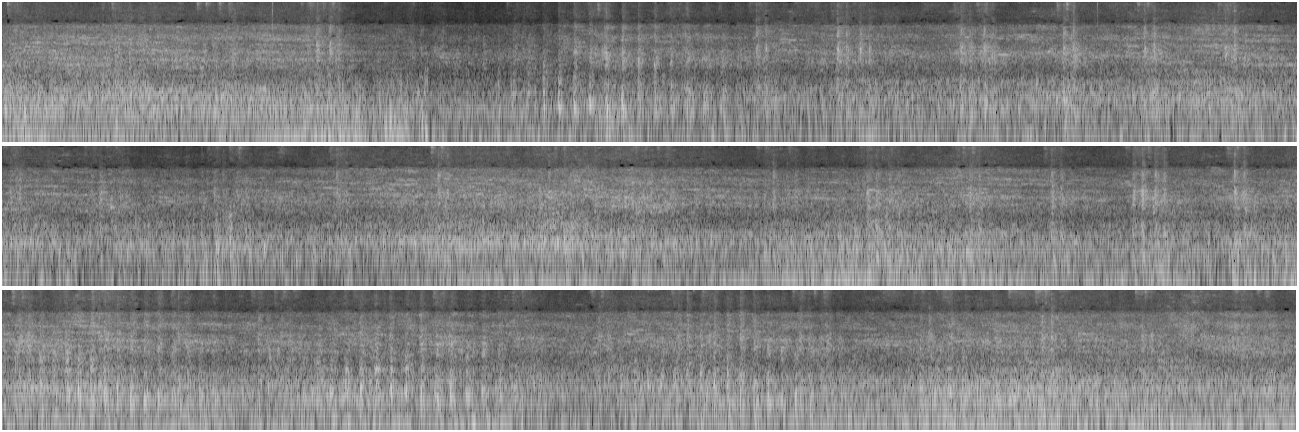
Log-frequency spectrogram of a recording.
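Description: Double-stack intermodal freight train's loaded well cars rolling past: a steady low rumble with frequent clicks of wheels on the rails.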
